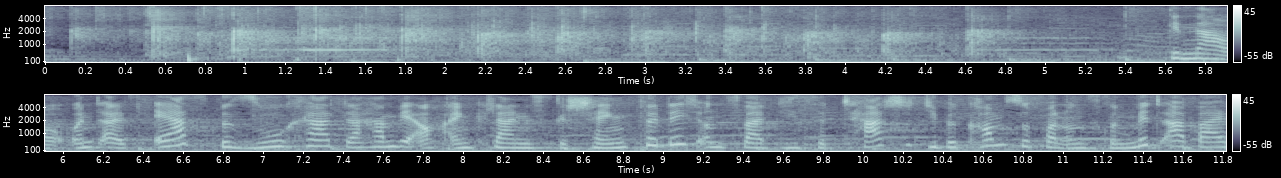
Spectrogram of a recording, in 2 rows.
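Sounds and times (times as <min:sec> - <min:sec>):
audience applause: 0:00.0 - 0:04.9
speech: 0:05.6 - 0:11.8.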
